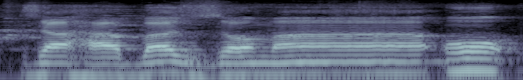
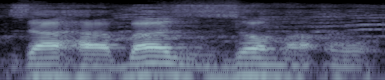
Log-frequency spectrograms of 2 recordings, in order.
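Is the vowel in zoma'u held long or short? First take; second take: long; short. First: The vowel in zoma'u is drawn out long. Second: The vowel in zoma'u is kept short.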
